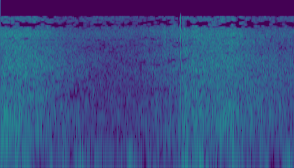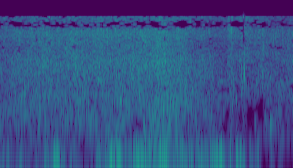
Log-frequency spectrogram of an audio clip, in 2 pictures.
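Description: Bare feet splash softly through shallow water.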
